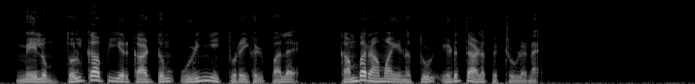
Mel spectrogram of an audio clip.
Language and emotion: Tamil, neutral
